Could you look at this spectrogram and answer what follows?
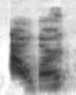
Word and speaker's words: Albart: How do you say it? Albart. Albart? Ow, I could stub my toe. Ow. Albart. Okay.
